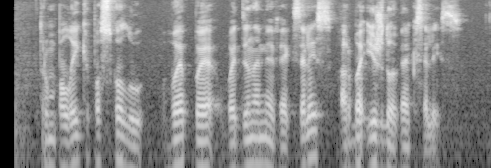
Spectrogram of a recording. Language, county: Lithuanian, Vilnius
